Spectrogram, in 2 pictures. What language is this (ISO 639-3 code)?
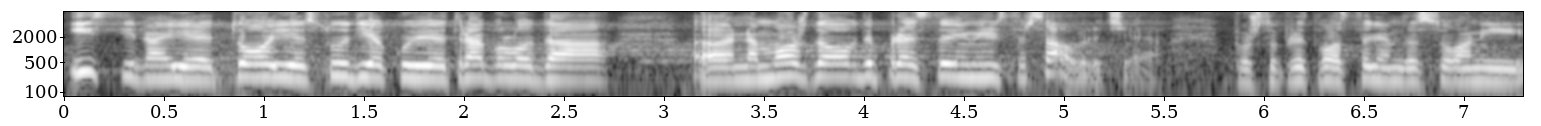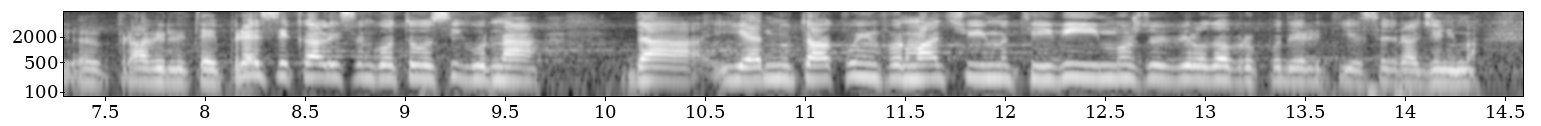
srp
